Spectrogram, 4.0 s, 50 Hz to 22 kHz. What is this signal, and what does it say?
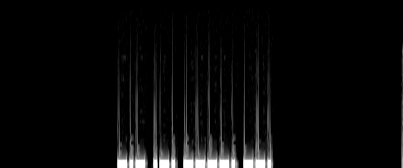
Morse code, heard as a keyed tone, about 40 wpm, 700 Hz. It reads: KR9G
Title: USA Call Signs - 4 Characters - 4x Character Spacing - 40wpm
